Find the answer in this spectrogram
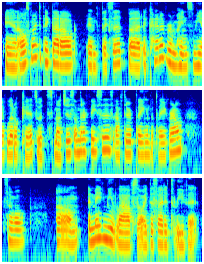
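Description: A woman talks through her craft projects in a soft, chatty voice-over with fillers and small apologies. Her voice is mellow and dark, with a gravelly edge. She sounds slightly hoarse from a cold. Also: medium pitch, normal speed. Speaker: vlogger. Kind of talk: casual show-and-tell narration.

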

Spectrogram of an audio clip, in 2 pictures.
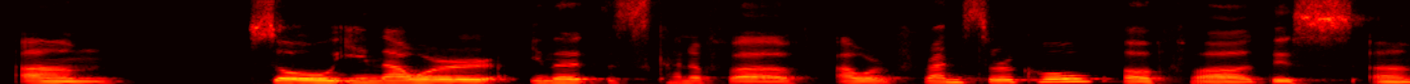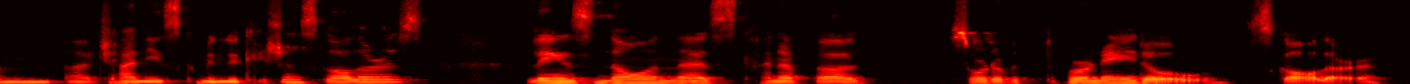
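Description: A woman moderating an academic talk informally, with halting, hesitant phrasing. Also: sits low, a little mellow. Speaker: moderator, assistant professor. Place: university lecture room.

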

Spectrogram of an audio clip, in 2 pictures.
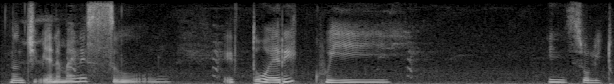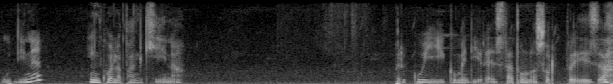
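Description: A woman voicing a playful, caring young catgirl in an intimate, soft ASMR roleplay. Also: medium pitch, vocal fry. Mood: gentle concern. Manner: soft, unhurried, intimate, sometimes whispery. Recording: binaural close mic, audible background noise.

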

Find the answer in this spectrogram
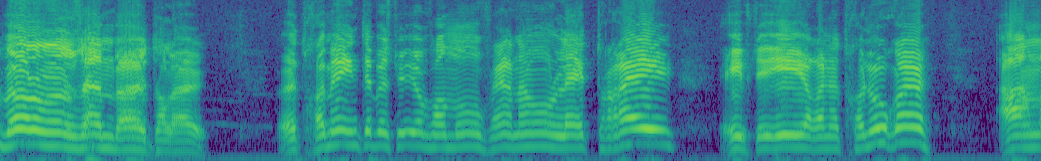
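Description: High, creaky village town crier. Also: male voice, a bit bright, dry recording, exaggerated voice. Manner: declamatory, ceremonious announcing. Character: village town crier proclaiming pompously to all townsfolk. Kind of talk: Dutch radio play acting.

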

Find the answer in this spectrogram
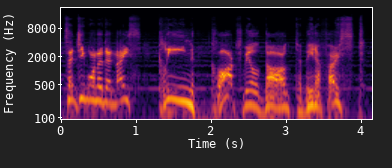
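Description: A man playing a gruff henchman in a video game cutscene. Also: high-pitched, animated, unhurried, pushed and bright, soft background music, heavily acted. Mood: gossipy.

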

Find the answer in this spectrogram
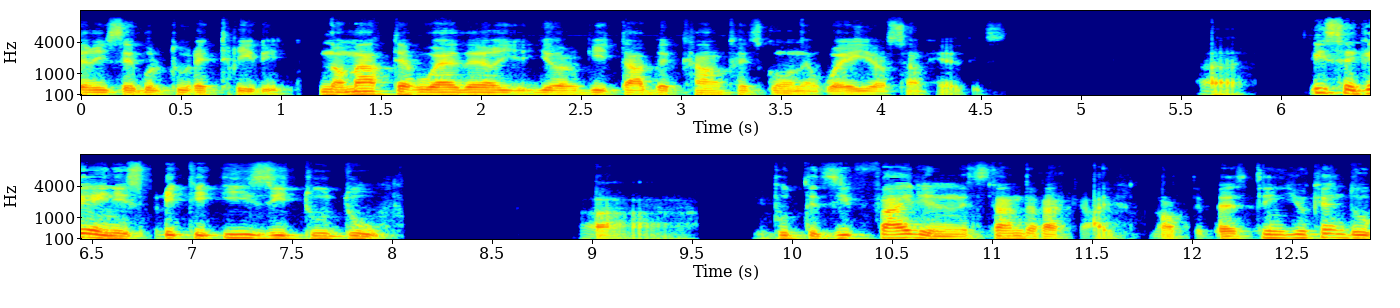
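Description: Male academic presenter. Soft-edged, slightly raspy tone, explains conversationally on a video call. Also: on the low side. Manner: conversational, explanatory, with rhetorical questions. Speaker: presenter, researcher.

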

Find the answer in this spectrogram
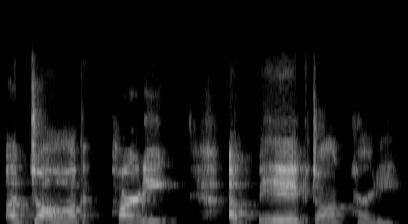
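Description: A woman in her twenties reading a picture book aloud to young children in an expressive way, with drawn-out words. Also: medium pitch. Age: 20s. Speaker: storybook reader. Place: small room at home, indoors. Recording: echoey room.

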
